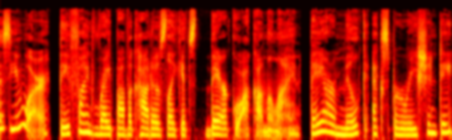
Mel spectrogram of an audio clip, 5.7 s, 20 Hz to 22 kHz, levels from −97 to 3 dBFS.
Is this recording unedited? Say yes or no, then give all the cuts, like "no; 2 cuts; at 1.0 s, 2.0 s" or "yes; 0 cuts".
yes; 0 cuts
